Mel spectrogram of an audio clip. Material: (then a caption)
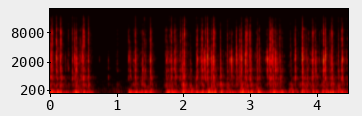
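Plastic, bamboo. Fingertips of both hands type continuously on a 60% mechanical keyboard with plastic keycaps and tactile Holy Panda switches in a bamboo wooden case. Quick, bright clacks with a thudding low end come in rapid bursts, broken by a brief pause near the first second. Each keystroke dies away almost instantly.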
